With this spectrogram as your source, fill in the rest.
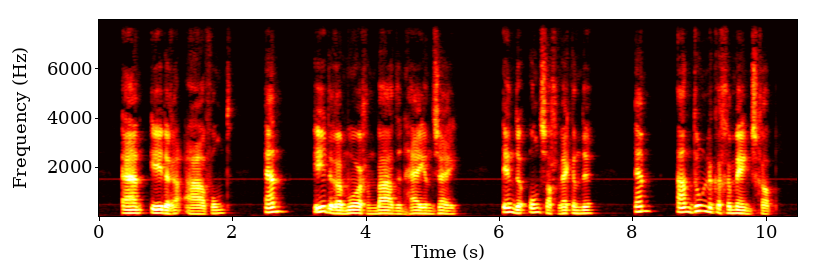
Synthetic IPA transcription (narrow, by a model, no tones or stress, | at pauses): ɛnidərə̰ʔaːvɔnt | ɛn | idəɾəmɔɹχənbaːdənɦɛjɛnzɛj | ɪndəʔɔnsɑχʋɛkəndə | ɛn | aːndunləkəχəmejnsχɑp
